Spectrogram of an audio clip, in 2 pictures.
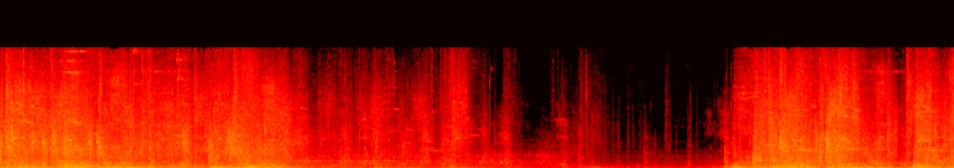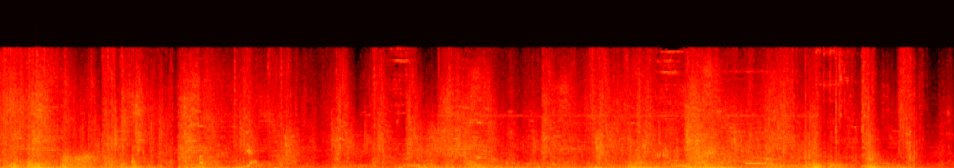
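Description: Game spells and combat effects crash and boom in quick bursts.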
